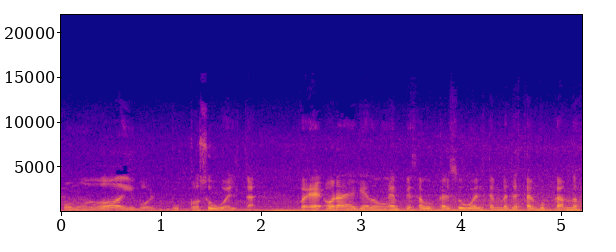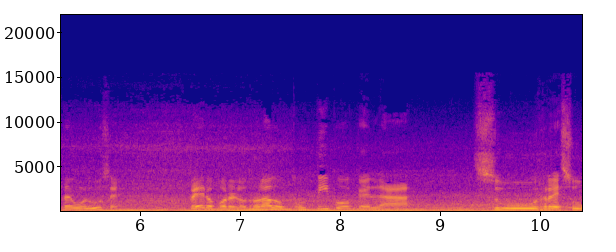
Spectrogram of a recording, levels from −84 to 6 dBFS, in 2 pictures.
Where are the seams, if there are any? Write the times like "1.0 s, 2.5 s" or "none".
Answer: 3.3 s, 7.5 s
